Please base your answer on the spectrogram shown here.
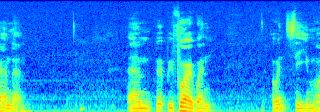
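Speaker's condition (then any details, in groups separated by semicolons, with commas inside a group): Traumatic brain injury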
